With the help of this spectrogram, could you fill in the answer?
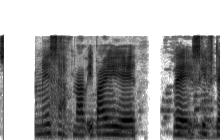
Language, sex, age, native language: Icelandic, female, 12, Icelandic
